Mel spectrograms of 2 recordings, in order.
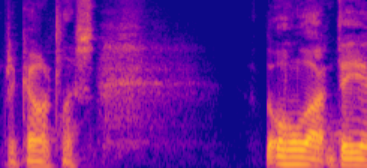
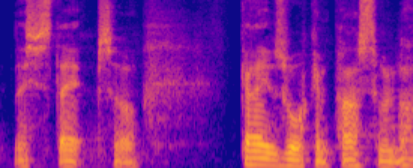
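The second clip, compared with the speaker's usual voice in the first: ordinary talk, nothing marked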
